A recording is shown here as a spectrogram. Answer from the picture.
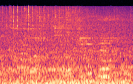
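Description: Steady low rumble of street traffic and an idling car, with faint indistinct talk over it.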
